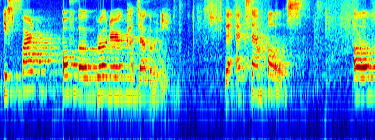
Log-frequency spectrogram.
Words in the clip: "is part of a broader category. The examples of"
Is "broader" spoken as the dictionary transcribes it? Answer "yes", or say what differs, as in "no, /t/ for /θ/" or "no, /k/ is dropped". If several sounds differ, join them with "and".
yes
